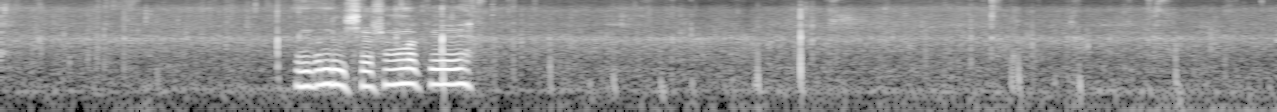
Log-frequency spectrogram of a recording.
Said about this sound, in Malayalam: ഫുള്ള് മഴയാണ് ഇവിടെ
